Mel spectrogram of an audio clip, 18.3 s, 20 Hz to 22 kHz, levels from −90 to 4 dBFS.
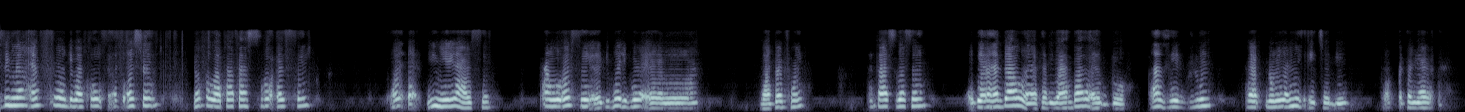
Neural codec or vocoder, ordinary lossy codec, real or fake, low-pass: codec, 16 kHz, 1 kbps, FreqCodec, smaller model; MP3, 96 kbps; fake; 7.2 kHz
